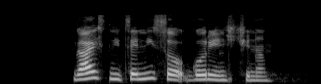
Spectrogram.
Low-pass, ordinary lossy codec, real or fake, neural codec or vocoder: none; none; fake; vocoder, 22.05 kHz, 80 mel bands, HiFi-GAN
